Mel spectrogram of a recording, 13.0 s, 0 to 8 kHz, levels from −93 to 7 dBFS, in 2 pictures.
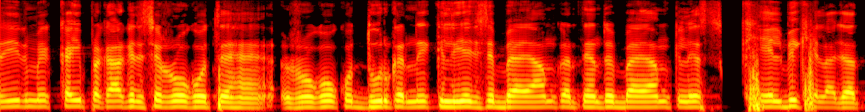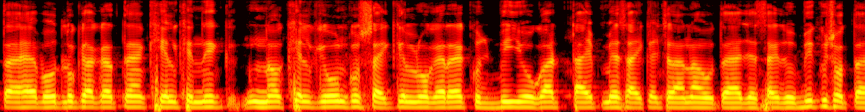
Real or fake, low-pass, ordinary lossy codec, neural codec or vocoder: real; none; none; none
